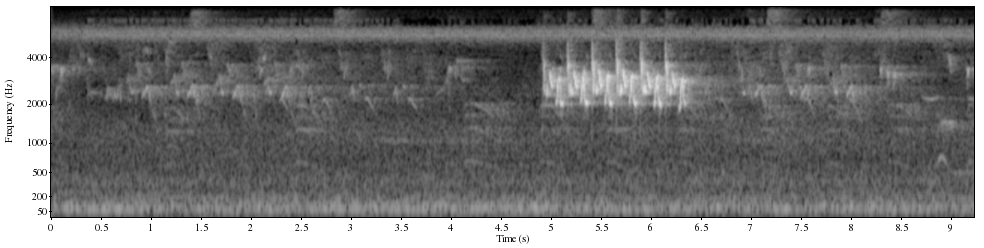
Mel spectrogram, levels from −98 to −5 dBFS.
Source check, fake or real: real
